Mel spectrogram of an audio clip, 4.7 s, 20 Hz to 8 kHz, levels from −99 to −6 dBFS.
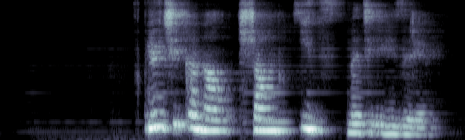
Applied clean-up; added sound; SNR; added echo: neural mask model DeepFilterNet 3.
